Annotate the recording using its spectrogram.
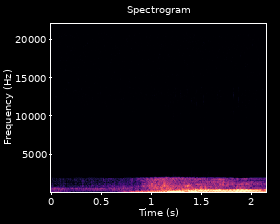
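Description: A motor vehicle's engine passing close by, swelling over about a second, staying loud, then fading away.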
